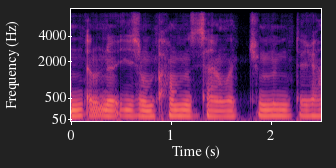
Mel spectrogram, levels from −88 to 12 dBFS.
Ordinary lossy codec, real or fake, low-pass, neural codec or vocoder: none; fake; 7.2 kHz; autoencoder, 22.05 kHz, a latent of 192 numbers a frame, VITS, trained on many speakers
